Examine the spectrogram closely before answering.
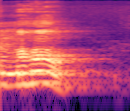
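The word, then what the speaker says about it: mho: कैसे लिखा जाता है, इसको बिल्कुल अपोजिट कर दिया जाता है स्पेलिंग को, तो इसको पढ़ते हैं महो, ओम इनवर्स, या इसको हम लोग क्या कहते हैं, महो भी लिखते हैं।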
